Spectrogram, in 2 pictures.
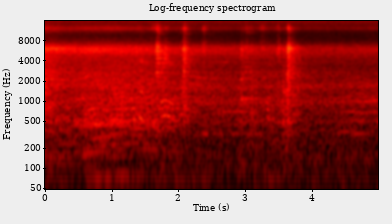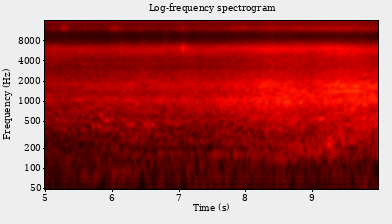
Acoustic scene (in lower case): street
